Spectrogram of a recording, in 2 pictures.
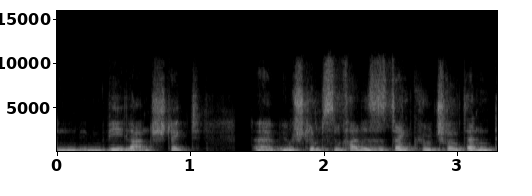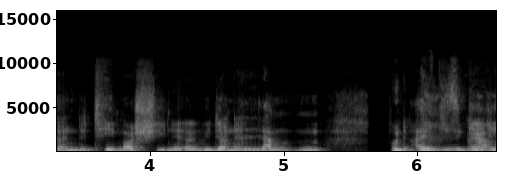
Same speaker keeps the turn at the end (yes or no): yes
